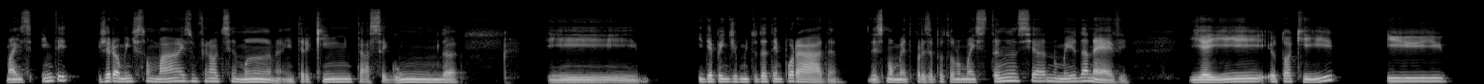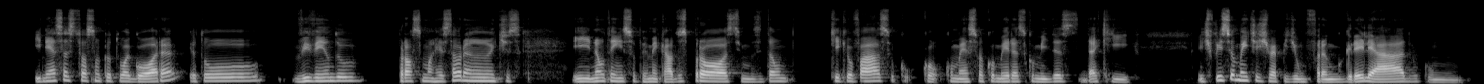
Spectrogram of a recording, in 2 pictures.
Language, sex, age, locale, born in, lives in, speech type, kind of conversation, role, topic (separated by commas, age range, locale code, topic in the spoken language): Portuguese, male, 30-34, pt-BR, Brazil, Portugal, conversation, advice, user, Como você costuma perder hábitos saudáveis durante viagens ou nos fins de semana?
